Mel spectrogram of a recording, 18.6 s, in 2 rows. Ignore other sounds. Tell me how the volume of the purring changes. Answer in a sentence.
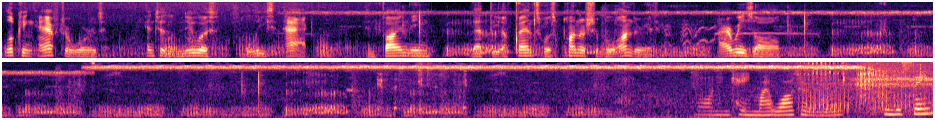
The loudness of the purring stays about the same.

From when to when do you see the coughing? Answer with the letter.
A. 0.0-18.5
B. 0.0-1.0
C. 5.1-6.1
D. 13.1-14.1
D.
